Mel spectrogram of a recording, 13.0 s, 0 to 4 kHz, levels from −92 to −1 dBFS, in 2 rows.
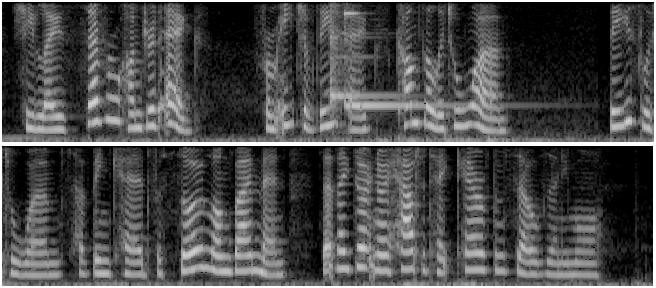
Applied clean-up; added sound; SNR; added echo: none; Bell; 5 dB; none.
